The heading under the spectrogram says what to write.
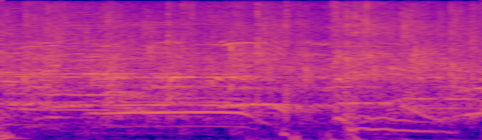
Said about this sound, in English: Come on, give him a big old round of applause. Let's go.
